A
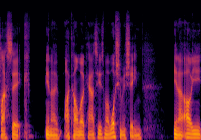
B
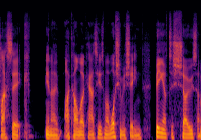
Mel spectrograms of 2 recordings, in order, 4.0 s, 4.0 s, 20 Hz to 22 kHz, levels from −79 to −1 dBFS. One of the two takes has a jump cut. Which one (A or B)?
B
